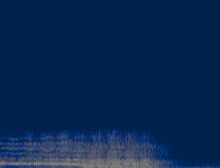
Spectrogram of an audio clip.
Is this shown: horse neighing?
yes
